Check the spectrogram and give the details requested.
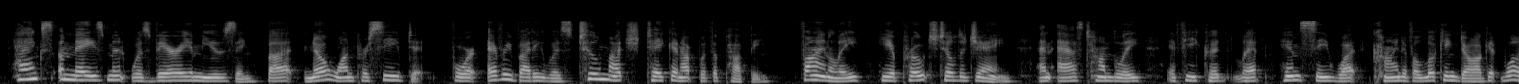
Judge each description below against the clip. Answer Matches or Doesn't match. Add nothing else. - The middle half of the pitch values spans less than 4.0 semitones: Matches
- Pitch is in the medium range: Matches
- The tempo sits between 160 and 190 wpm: Matches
